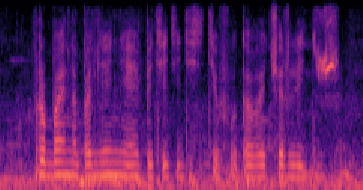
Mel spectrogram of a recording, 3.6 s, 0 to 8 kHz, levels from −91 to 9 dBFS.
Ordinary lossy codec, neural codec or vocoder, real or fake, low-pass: Opus, 24 kbps; none; real; 7.2 kHz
